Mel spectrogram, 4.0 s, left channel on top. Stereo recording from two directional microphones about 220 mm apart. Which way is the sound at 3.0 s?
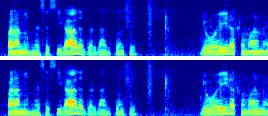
Centre (ahead or behind).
